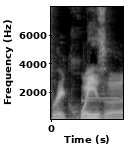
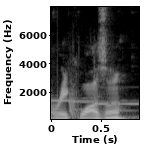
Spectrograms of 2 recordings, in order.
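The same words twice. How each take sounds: First: The middle syllable sounds like 'qua' in quasar. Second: The middle syllable differs from 'qua' in quasar. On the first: The speaker calls it right. "it's Rayquaza, ... think of it like Quasar" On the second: The speaker calls it wrong. "not Rayquaza"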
